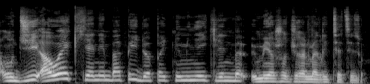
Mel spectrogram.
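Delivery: ordinary delivery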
